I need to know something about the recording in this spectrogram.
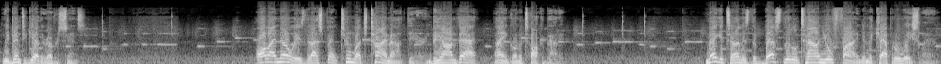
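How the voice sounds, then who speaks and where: A man's voice: fairly high pitch, sing-song, normal speed, faint music behind. An actor playing a folksy wasteland trader and protective father figure in a video game, with an American accent and a drawling manner. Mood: somber, guarded.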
